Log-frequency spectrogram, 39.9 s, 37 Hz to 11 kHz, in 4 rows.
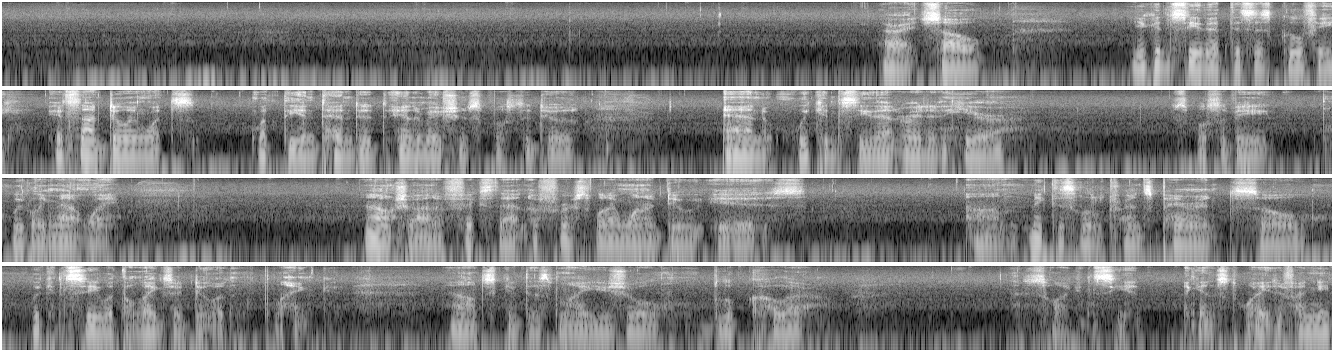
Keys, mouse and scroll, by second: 5.2 alt+click, 6.5 alt+click, 7.2 alt+click, 9.2 alt+click, 11.4 alt+click, 11.9 alt+click, 12.3 alt+click, 13.5 alt+click, 15.6 click, 17.8 click, 21.9 click, 37.3 click, 38.5 click, 38.8 double click, 39.0 click, 39.7 alt+click.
